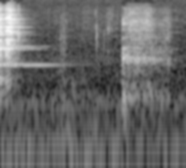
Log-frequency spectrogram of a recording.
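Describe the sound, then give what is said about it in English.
Two bright glass clinks about a second apart, each with a short ringing tone that fades quickly, like glasses touched together in a toast. Quiet, with no talking. “Oh, let's clink.”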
